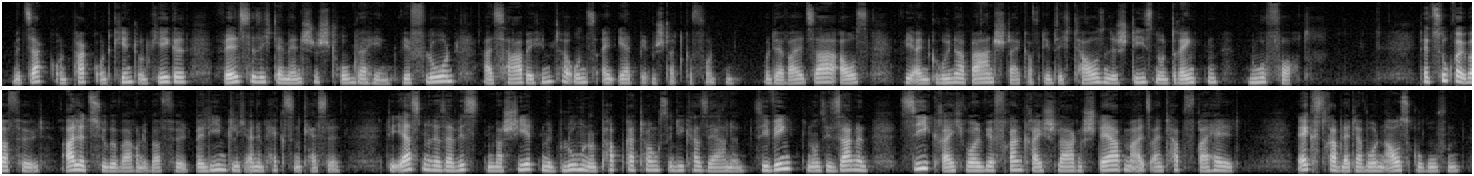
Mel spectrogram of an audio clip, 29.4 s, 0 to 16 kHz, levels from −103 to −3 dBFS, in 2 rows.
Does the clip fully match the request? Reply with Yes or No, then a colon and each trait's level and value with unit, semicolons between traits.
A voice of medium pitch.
Yes: medium, 180 Hz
